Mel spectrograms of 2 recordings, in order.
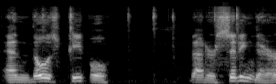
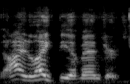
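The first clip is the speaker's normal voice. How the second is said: lightly voiced little kid, higher; higher kid voice, without the shouting; imitated little kid; 7 semitones higher than usual. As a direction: quote the kid at normal volume. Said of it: "He looks and he said".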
